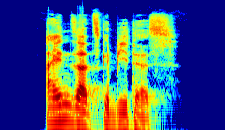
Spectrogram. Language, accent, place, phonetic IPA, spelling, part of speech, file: German, Germany, Berlin, [ˈaɪ̯nzat͡sɡəˌbiːtəs], Einsatzgebietes, noun, De-Einsatzgebietes.ogg
- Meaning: genitive singular of Einsatzgebiet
